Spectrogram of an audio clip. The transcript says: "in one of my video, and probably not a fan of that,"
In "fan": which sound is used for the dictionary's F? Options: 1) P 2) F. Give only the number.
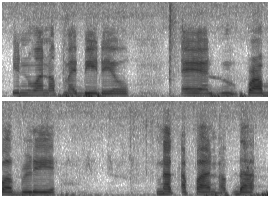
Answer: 1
